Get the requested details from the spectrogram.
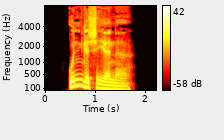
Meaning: inflection of ungeschehen: 1. strong/mixed nominative/accusative feminine singular 2. strong nominative/accusative plural 3. weak nominative all-gender singular
- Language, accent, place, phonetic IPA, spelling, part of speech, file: German, Germany, Berlin, [ˈʊnɡəˌʃeːənə], ungeschehene, adjective, De-ungeschehene.ogg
